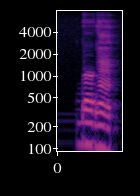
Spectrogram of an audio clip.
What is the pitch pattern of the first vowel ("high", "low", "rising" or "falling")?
low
